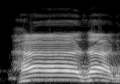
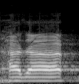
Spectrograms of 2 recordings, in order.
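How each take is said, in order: First: The first vowel is drawn out long. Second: The first vowel is cut short. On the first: The speaker calls it right. "tetap dibaca mat. Hadza gitu ya" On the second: The speaker calls it wrong. "bukan hadza"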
